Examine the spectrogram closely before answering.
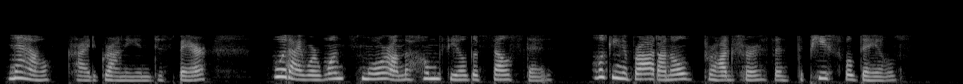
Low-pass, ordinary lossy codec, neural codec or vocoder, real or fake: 7.2 kHz; AAC, 16 kbps; none; real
